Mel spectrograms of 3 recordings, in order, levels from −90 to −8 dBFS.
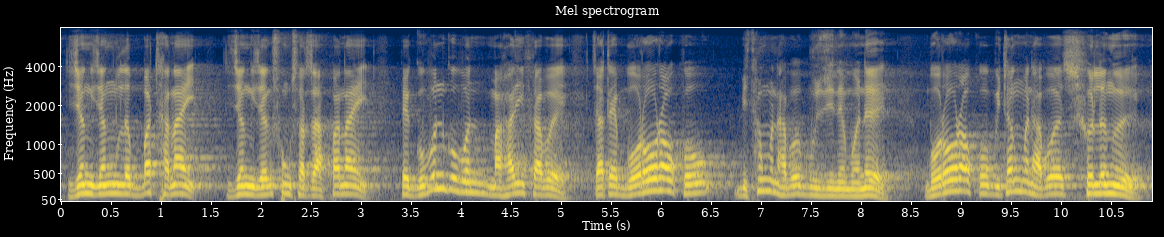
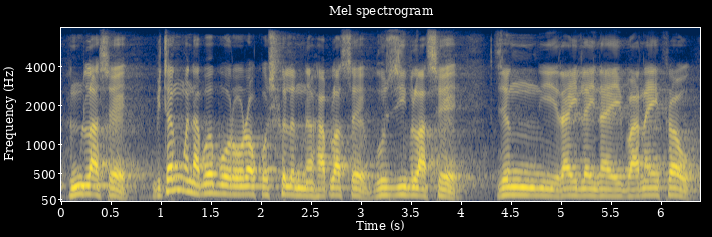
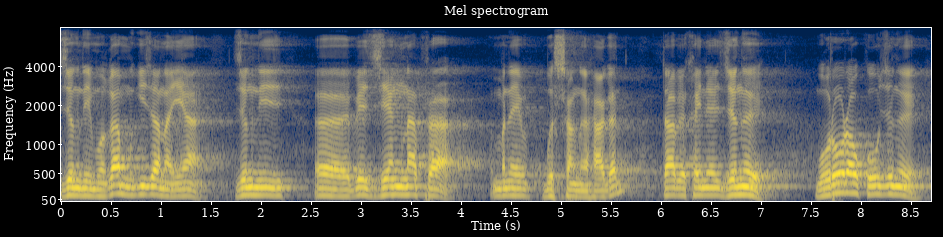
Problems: none marked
